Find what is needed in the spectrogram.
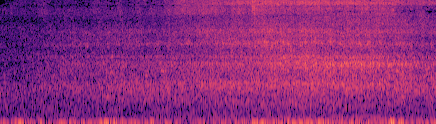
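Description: Low engine rumble of a large vehicle, swelling in the second half, over the general noise of a city street with people's voices.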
